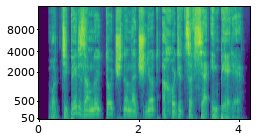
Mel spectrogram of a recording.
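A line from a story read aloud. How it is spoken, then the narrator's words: Muttered. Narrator (Russian): пробормотал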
